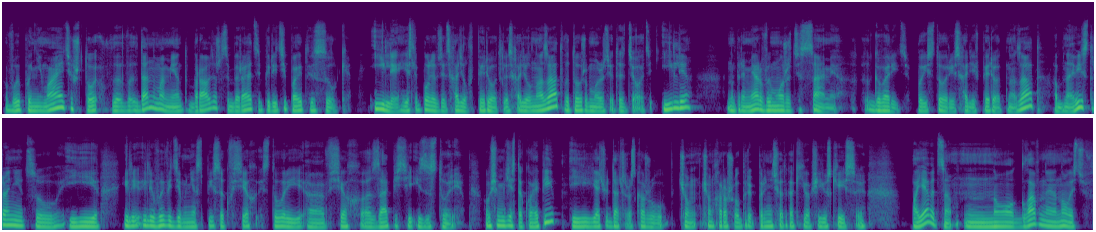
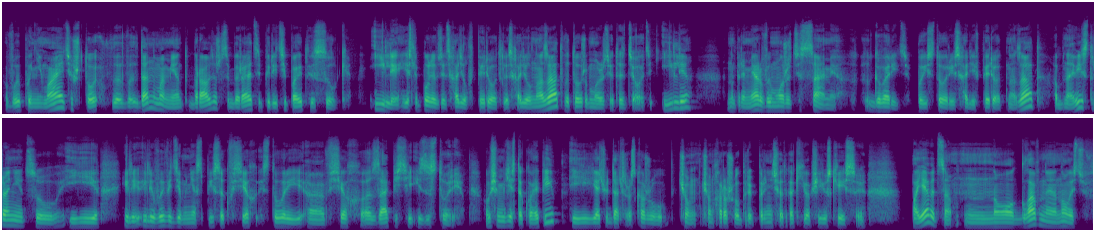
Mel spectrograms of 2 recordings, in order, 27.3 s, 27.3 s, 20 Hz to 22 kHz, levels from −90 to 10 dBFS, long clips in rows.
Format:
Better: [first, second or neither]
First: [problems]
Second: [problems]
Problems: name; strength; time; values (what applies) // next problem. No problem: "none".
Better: first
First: none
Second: thin; very; fading below 350 Hz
